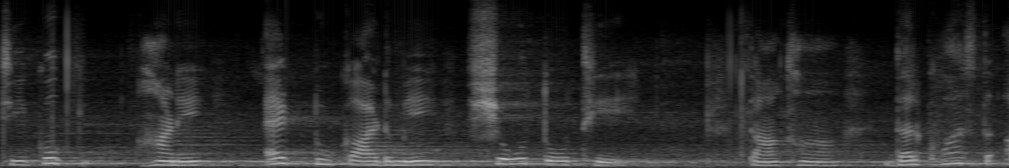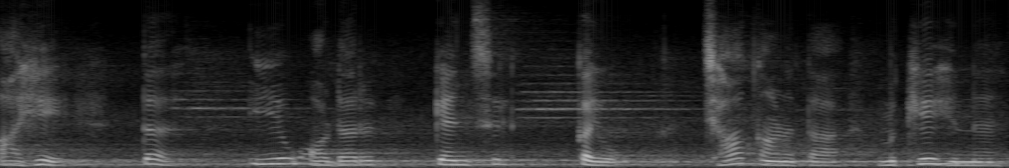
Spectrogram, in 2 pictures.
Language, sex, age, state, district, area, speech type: Sindhi, female, 45-60, Rajasthan, Ajmer, urban, spontaneous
